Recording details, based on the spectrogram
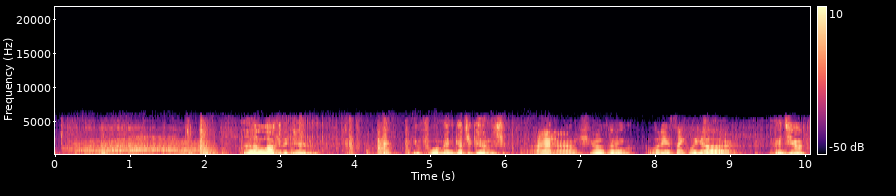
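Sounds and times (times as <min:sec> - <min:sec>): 
heavy door scraping and creaking shut: 0:00.1 - 0:02.2
speech: 0:02.5 - 0:03.6, 0:04.8 - 0:10.0.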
